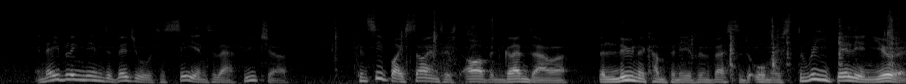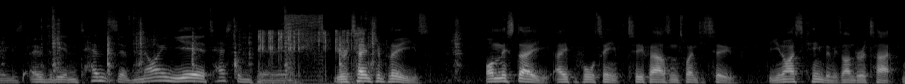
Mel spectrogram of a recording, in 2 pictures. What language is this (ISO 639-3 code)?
eng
